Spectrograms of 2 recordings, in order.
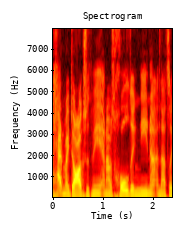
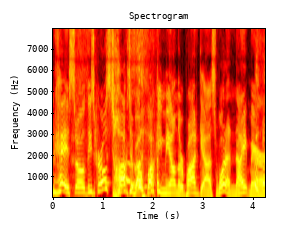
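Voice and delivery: Brad Pitt impression; 6 semitones higher, 7 dB louder, slower than usual. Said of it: "Brad Pitt writes in".

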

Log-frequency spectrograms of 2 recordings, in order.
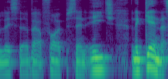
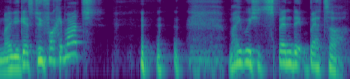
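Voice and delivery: higher-pitched indignant outburst; mock outrage; 6 semitones higher than usual. The rare voter on NHS funding, mock outrage. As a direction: blurt it as a comic protest. Mock public opinion, raised voice.

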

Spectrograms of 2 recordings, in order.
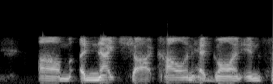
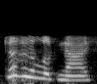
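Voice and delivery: high mock guide voice fishing for agreement; imitating Sally. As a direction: coax them to admire it, way up high. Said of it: "She goes".

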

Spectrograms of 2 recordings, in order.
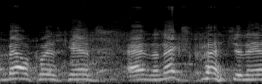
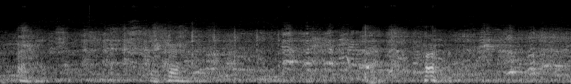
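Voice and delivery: laugh; 4 dB quieter than usual. Real, not acted. Host laughs at Melvin's answer.

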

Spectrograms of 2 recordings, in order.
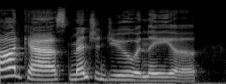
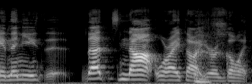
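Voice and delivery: ordinary talk

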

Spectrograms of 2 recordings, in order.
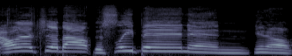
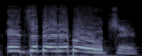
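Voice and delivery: slow hammed-up Italian accent; mock Italian accent; 6 semitones higher, 3 dB louder than usual. Imitating [name]'s Italian accent, slow and hammed-up. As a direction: drag it out like a cartoon Italian. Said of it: "he just goes".

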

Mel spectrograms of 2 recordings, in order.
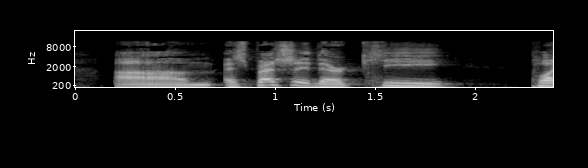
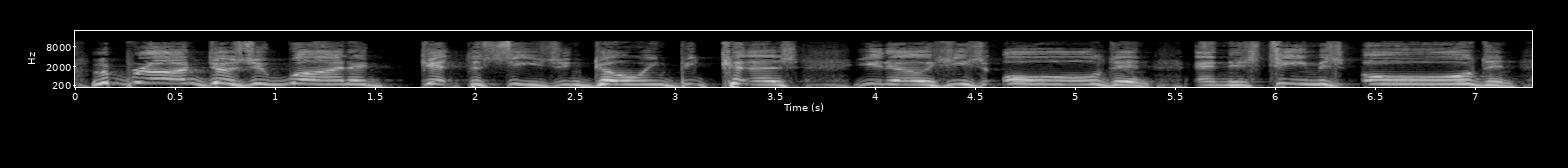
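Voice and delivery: mock the online haters in a put-on whine; media troll voice; 9 semitones higher than usual. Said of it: "that's my best troll, media troll voice".

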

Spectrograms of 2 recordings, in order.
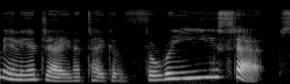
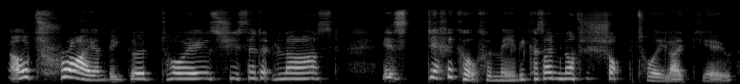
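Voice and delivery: higher, a touch of meek sincerity; contrite promise; 6 semitones higher than usual. Acted. Amelia Jane promising the toys to be good, meek.

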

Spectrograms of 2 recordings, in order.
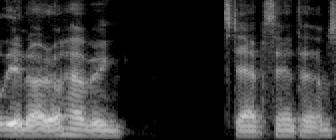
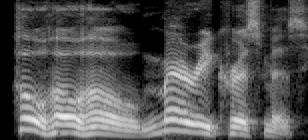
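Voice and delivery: loud, higher, slow ho ho ho; jolly Santa call; 6 semitones higher, 6 dB louder, slower than usual. Acted. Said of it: "he called out".

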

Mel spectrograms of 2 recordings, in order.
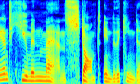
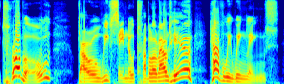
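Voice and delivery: innocent denial; 6 dB louder than usual. Acted. Bursley brushes off trouble.

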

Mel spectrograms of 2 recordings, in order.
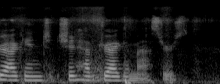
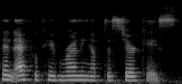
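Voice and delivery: plain reading voice

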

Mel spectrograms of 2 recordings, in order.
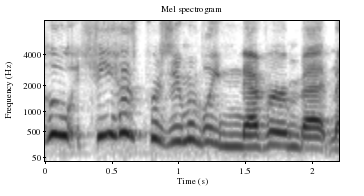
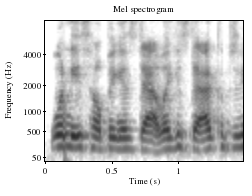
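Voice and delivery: ordinary talk

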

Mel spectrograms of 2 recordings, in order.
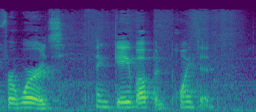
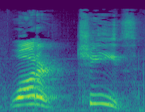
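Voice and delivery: loud, high desperate spell yells; screamed commands; 6 semitones higher, 6 dB louder, slower than usual. Acted. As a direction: scream each word in panic. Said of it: "Wayne screamed".

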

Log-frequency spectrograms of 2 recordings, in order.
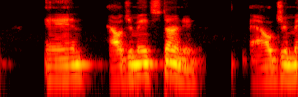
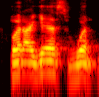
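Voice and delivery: usual speaking voice

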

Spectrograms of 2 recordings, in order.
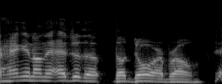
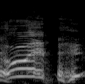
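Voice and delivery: high pained "ooh"; 4 dB louder than usual. Retold or imitated. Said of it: "I was like".

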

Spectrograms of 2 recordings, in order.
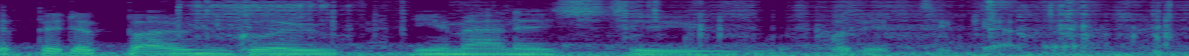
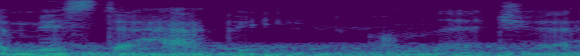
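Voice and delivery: ominous whisper; 4 semitones lower, 8 dB quieter than usual. A narrator's reading. Game master describing the cult emblem, eerie whisper. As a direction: whisper the name like a secret.

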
